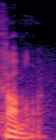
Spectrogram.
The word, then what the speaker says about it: Kamala: So her name is pronounced Kamala.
